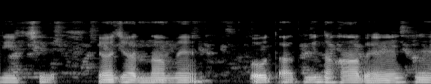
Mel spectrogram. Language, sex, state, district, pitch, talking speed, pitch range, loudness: Hindi, male, Jharkhand, Deoghar, 105 Hz, 125 wpm, 100-105 Hz, -19 LUFS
